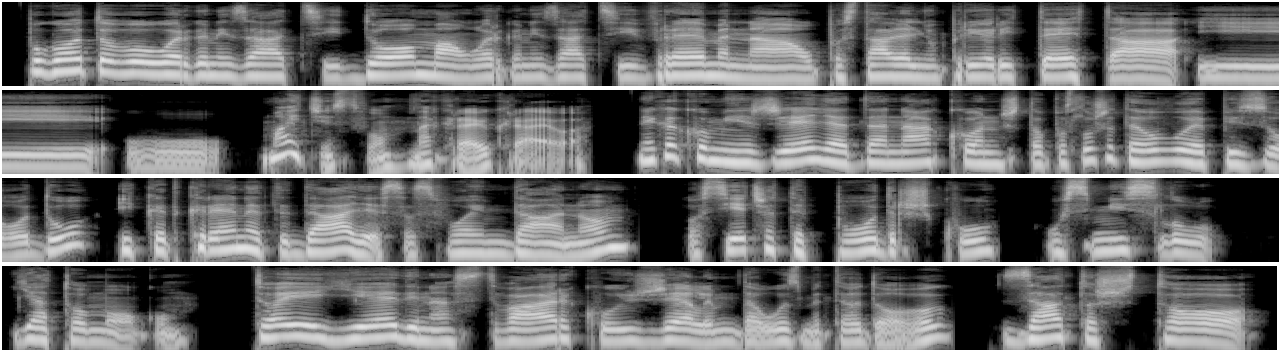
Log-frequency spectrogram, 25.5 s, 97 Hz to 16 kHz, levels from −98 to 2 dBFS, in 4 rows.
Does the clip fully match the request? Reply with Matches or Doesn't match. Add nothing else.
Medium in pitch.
Matches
